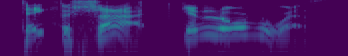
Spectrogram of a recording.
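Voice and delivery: high-pitched mock exasperation; impatient. Writer impatient with giggling photographer, high exasperated urging. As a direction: urge someone to hurry up, pitched high.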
